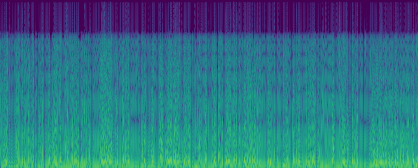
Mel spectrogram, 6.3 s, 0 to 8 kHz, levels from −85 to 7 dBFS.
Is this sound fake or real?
real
